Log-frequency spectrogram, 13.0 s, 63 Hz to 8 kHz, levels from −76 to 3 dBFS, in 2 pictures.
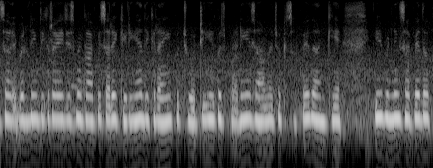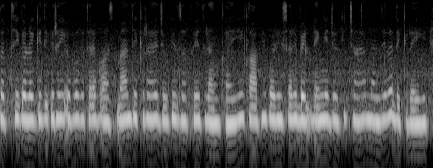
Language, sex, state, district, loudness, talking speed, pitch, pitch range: Hindi, female, Chhattisgarh, Bastar, -21 LUFS, 285 wpm, 255 Hz, 245-260 Hz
